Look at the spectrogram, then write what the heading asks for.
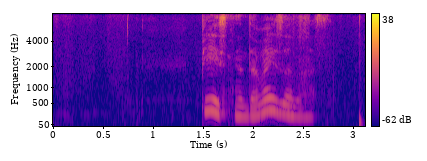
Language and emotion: Russian, positive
